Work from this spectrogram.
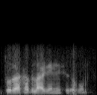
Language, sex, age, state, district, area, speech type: Bengali, male, 18-30, West Bengal, Purba Medinipur, rural, conversation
